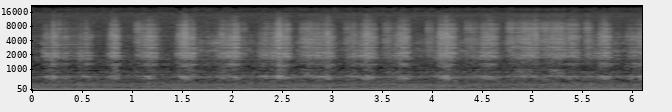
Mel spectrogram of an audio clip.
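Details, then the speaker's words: Temporal bone dissection, not a live case, sequentially thinning bone over the vertical facial nerve segment through peripheral air cells. Steady low hum under rhythmic, high-pitched grinding strokes of a surgical burr on temporal bone. "So we'll sequentially thin out this bone. In live situation, you have to use a diamond drill with lots of irrigation."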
